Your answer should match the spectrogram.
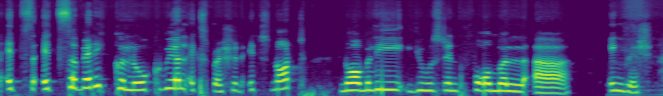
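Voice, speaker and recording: A middle-aged woman interviewing over a video call, chatty and halting, filling her talk with "you know" and restarts. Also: high voice, no echo, poor audio. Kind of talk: casual conversational interview.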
